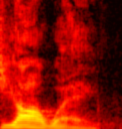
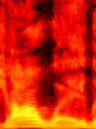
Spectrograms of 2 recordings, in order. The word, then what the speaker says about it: Yahweh: Now, scholars have decided that it is Yahweh, but you've got to remember that that's not necessarily exactly right.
